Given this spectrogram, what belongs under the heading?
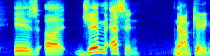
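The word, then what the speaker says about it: Ehsan: know it's it's it's his name is essen though his first name is essen but it's spelled over e-h-s-a-n essen bukhari is the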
